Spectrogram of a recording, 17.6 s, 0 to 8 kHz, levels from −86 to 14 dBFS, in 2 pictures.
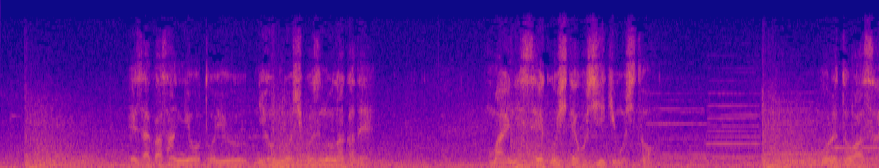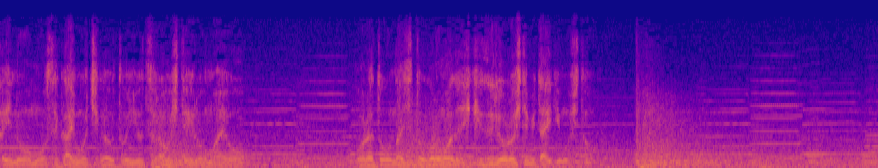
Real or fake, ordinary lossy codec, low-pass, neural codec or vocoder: real; none; 7.2 kHz; none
